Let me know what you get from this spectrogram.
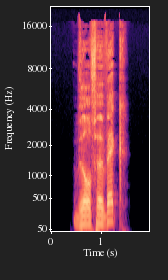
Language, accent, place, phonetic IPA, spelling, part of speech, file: German, Germany, Berlin, [ˌvʏʁfə ˈvɛk], würfe weg, verb, De-würfe weg.ogg
- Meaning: first/third-person singular subjunctive II of wegwerfen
